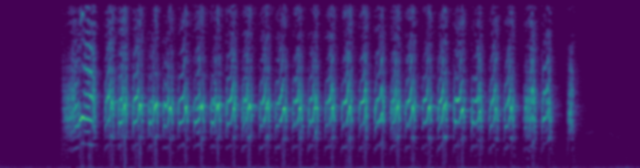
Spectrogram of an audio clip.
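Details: Sogon calling as a trapping lure: a long, fast, even rattle of high chirps, about thirty notes in under four seconds, ending with one separate note.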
